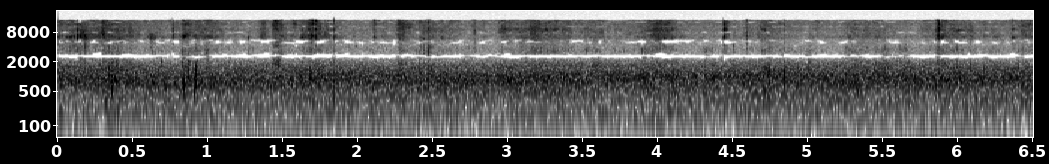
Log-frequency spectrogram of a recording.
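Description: Footsteps walking along a leaf-littered dirt trail: soft, scattered faint ticks over a steady background hiss.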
